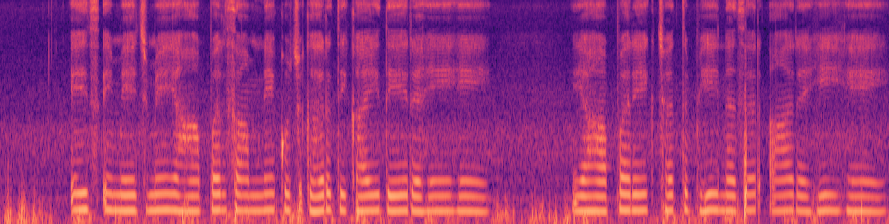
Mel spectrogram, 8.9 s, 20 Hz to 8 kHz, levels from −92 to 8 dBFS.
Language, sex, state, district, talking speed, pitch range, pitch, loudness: Hindi, male, Rajasthan, Jaipur, 140 wpm, 195-210 Hz, 205 Hz, -15 LUFS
